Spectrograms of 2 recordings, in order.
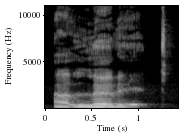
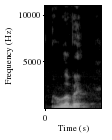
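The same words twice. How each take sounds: First: Slow, savoring I love it; drawn-out loving. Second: Said in the usual way. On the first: Acted. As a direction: stretch it out lovingly.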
